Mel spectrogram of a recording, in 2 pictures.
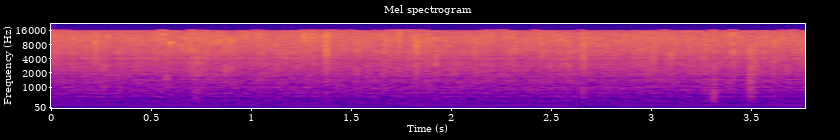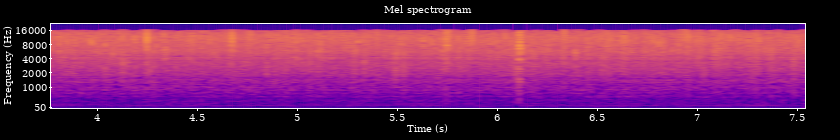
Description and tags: Sizzling meat patties. LOOPABLE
